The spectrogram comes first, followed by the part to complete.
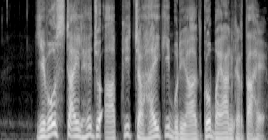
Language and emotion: Urdu, neutral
